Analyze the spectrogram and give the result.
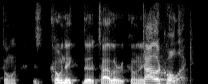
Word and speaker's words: Tyler Kolek: Tyler Kolek.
